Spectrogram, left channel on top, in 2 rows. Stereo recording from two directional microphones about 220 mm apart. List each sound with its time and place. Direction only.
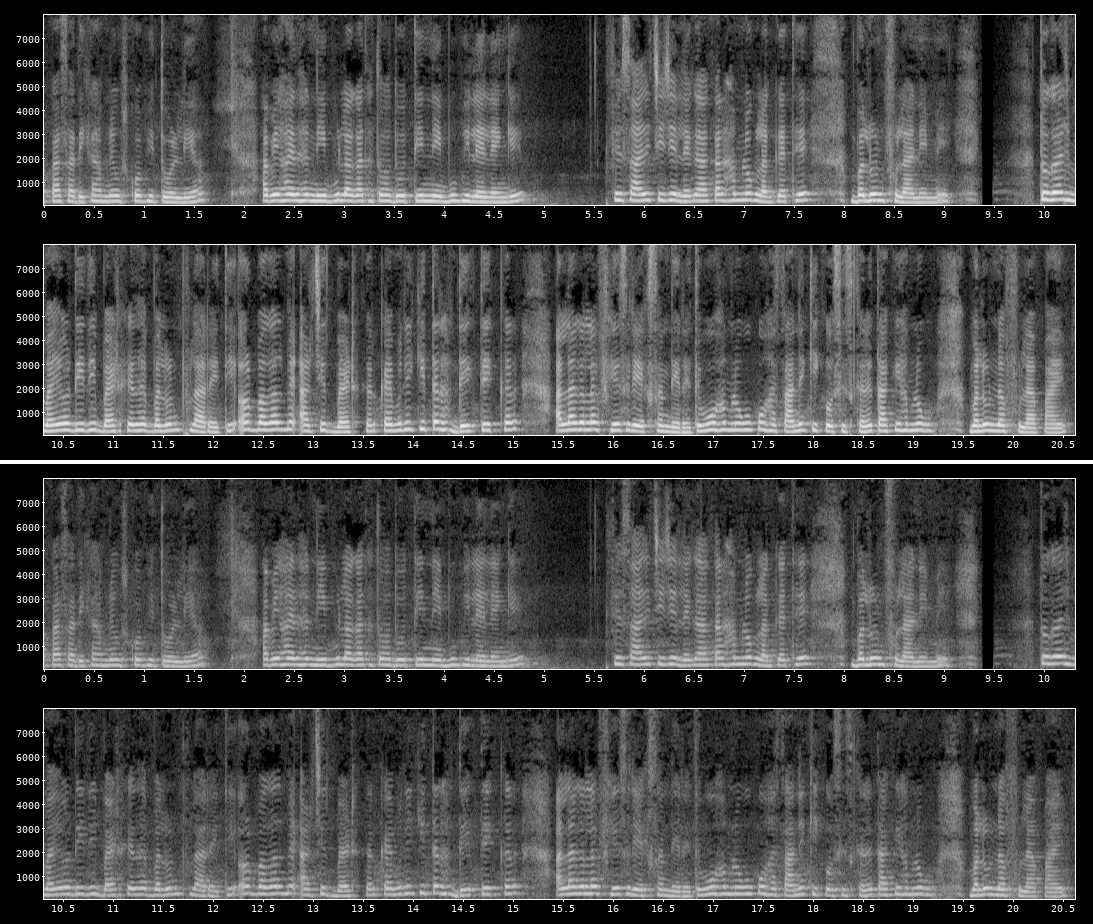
0.1 s a woman's voice: 30° left (ahead or behind)
10.0 s a woman's voice: 45° left (ahead or behind)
